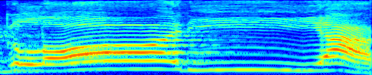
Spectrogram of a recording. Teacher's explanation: vão separar o A do I, né? Vão fazer ali um hiato, né? Vão separar as duas vogais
